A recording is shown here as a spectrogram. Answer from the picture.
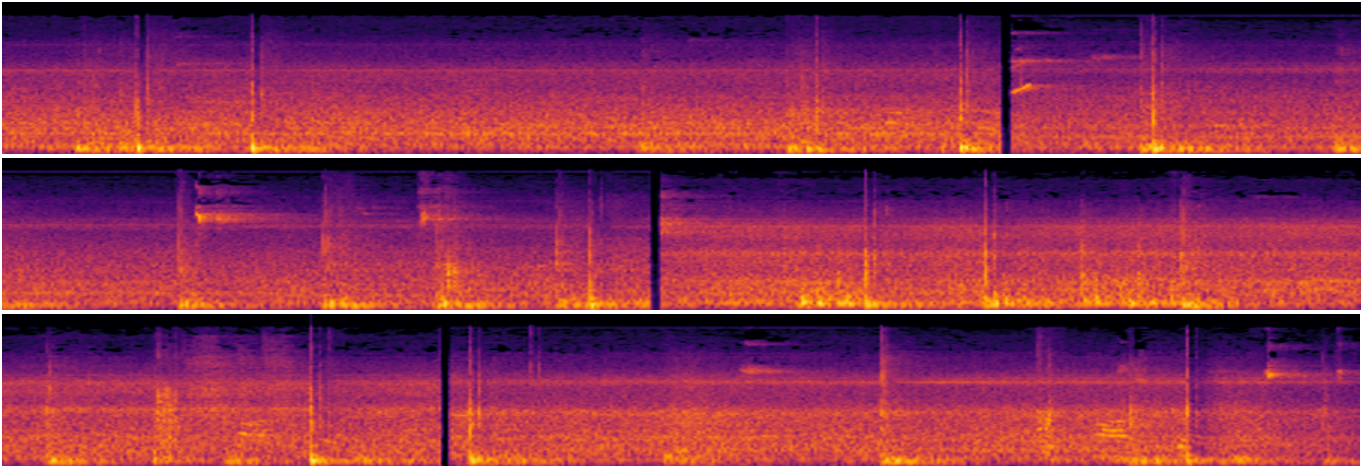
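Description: A basketball bouncing repeatedly on a gym floor in a large indoor hall, with a series of dull thuds, short high squeaks in between, and a few abrupt edit cuts.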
